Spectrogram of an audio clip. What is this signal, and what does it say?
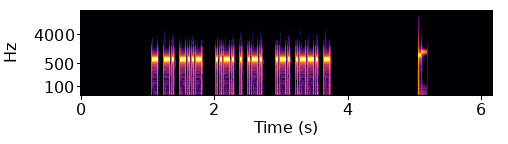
Morse code, heard as a keyed tone, about 40 wpm, 700 Hz. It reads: TNX FER RPT
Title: Common QSO Phrases 40wpm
